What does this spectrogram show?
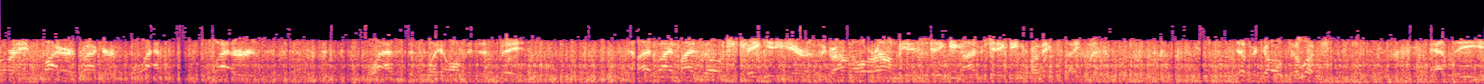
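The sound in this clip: Rumble of a giant missile launch shaking the ground, a loud, continuous roar that stays steady throughout, with a voice talking over it.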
